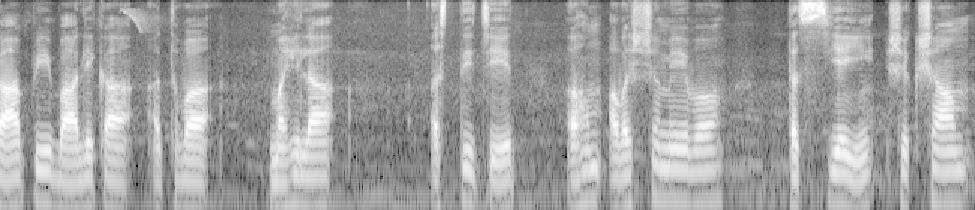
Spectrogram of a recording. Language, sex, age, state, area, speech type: Sanskrit, male, 18-30, Uttarakhand, urban, spontaneous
